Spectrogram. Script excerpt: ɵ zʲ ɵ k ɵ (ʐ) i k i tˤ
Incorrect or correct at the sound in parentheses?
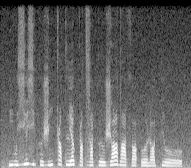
incorrect: ʒ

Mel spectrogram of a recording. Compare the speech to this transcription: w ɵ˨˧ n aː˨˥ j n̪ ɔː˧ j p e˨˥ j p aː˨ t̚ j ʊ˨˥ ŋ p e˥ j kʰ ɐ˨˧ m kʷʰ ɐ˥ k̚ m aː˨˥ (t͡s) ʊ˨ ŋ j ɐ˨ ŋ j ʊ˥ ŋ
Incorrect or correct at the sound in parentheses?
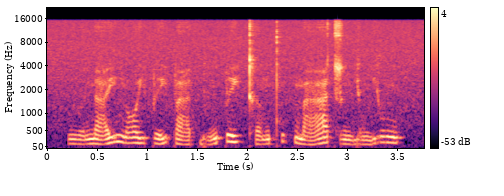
correct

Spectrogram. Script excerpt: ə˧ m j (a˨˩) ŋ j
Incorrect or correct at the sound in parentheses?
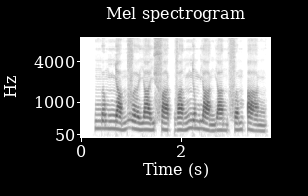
incorrect: a˨˩˨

